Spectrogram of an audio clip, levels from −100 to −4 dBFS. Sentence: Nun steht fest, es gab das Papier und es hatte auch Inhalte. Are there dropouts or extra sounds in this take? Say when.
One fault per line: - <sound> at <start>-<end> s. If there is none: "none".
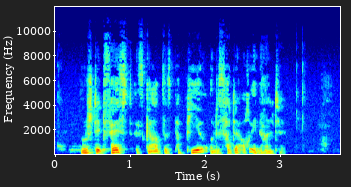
none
